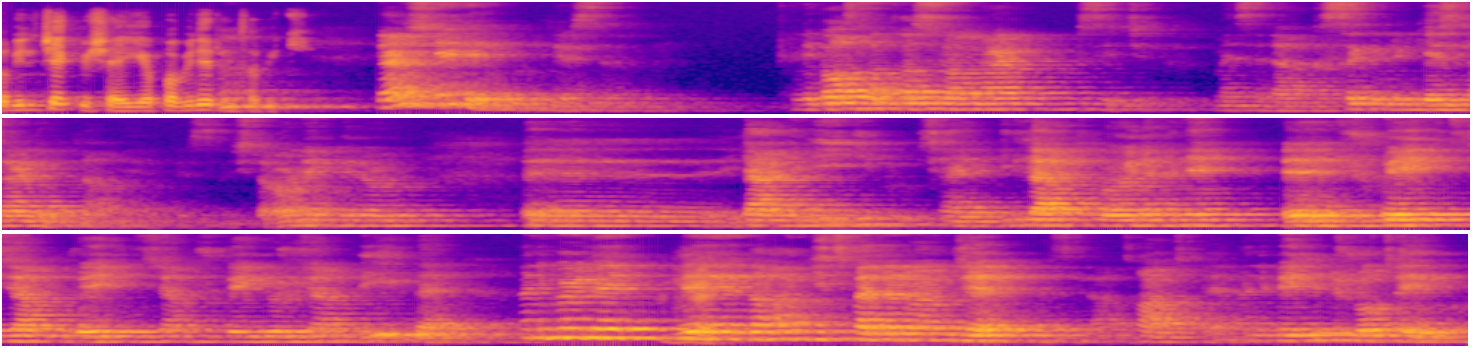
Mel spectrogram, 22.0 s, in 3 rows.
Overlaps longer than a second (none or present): none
